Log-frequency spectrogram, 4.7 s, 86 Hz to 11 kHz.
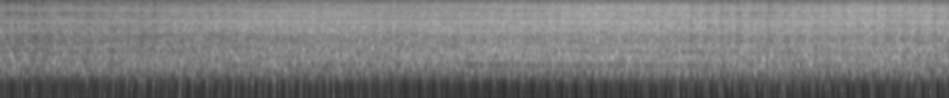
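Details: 2006 Dodge Cummins 2500 5.9 24-valve diesel with bad injectors, rolling coal: loud heavy clatter with uneven low thumping pulses at idle; running rough from bad injectors.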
